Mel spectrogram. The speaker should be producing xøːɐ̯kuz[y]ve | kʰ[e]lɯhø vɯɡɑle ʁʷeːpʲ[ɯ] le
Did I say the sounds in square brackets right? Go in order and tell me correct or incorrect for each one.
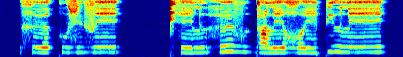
correct, correct, correct

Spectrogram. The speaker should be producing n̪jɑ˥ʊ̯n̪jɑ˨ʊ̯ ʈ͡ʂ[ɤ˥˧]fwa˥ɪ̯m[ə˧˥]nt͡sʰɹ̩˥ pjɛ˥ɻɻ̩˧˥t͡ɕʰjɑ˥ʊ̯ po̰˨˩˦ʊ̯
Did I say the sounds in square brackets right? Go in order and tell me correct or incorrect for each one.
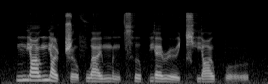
incorrect, correct

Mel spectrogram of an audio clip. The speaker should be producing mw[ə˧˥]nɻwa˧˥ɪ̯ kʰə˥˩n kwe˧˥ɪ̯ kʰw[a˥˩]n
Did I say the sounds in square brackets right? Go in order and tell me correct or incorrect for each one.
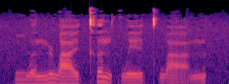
correct, incorrect

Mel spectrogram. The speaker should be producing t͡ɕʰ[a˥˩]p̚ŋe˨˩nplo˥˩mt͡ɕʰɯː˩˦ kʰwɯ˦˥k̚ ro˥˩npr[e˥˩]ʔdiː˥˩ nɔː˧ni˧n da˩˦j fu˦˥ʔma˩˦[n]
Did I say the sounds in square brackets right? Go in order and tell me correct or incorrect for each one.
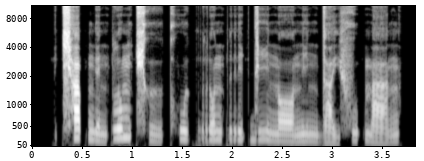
correct, incorrect, incorrect

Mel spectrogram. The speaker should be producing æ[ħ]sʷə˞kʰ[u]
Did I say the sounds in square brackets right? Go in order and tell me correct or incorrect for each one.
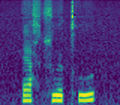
correct, correct

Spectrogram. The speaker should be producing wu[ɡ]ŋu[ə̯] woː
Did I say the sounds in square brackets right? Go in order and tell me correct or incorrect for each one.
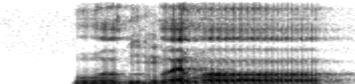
correct, correct

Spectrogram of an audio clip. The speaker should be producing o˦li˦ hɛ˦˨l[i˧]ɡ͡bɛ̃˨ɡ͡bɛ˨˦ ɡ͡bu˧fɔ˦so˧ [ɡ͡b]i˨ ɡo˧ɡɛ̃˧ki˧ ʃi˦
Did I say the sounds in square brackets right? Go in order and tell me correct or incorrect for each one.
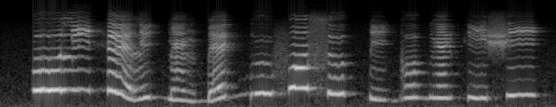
correct, incorrect

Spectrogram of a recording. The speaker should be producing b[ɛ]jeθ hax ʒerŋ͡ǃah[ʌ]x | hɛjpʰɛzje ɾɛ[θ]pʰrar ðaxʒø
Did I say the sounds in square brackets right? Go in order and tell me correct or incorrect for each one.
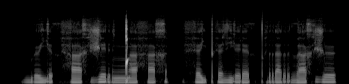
incorrect, incorrect, correct

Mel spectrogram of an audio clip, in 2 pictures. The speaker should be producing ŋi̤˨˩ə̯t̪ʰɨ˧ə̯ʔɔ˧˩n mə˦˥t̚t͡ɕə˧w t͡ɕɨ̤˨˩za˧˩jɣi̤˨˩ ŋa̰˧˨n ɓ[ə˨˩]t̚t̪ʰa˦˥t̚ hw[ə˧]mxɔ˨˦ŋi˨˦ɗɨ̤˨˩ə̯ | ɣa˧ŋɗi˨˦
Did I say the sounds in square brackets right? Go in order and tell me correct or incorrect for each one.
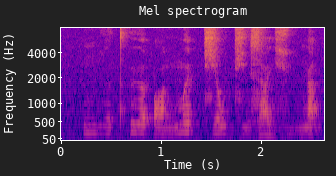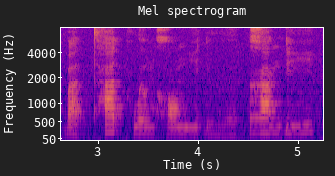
incorrect, correct

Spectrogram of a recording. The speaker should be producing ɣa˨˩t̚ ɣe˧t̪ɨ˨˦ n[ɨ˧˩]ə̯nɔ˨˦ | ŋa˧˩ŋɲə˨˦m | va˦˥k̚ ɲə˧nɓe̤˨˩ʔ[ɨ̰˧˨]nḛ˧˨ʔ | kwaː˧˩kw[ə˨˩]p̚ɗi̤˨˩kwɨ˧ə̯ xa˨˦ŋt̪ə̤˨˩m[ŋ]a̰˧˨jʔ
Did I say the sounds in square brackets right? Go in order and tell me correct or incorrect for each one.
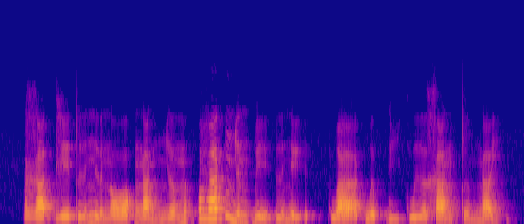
incorrect, incorrect, correct, correct

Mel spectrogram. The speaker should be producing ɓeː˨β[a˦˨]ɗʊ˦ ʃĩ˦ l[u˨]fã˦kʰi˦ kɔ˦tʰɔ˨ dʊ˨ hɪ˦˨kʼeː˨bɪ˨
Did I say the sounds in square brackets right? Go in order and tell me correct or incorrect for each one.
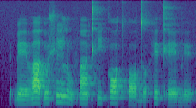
correct, correct

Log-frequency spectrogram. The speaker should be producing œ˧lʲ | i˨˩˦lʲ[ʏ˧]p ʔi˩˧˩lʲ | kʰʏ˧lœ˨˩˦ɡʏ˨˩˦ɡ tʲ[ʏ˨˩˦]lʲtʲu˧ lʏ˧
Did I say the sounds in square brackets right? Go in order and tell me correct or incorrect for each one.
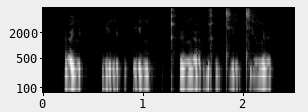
correct, incorrect

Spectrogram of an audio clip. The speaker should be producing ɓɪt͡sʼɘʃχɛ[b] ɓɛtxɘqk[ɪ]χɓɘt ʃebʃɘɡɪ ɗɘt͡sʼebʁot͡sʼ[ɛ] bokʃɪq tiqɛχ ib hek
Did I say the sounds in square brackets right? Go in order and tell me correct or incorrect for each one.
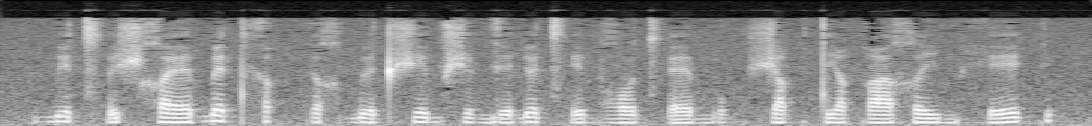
incorrect, correct, correct

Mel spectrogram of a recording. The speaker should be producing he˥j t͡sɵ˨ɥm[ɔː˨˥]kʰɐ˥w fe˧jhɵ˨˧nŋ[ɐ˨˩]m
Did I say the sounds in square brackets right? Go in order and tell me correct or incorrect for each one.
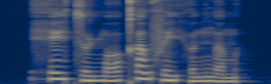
correct, incorrect

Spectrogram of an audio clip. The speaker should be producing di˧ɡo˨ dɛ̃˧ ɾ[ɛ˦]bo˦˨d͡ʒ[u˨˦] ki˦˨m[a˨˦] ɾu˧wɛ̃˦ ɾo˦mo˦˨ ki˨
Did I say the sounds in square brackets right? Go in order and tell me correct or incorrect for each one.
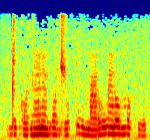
incorrect, correct, incorrect

